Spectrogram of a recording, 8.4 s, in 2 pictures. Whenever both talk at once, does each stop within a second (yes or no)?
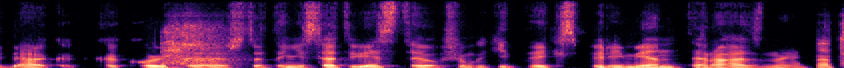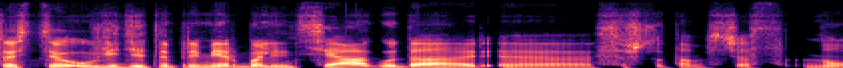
yes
